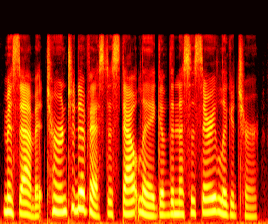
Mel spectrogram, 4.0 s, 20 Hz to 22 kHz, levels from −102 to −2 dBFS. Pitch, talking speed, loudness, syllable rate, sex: 210 Hz, 180 wpm, -18 LUFS, 5.5 syllables/s, female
